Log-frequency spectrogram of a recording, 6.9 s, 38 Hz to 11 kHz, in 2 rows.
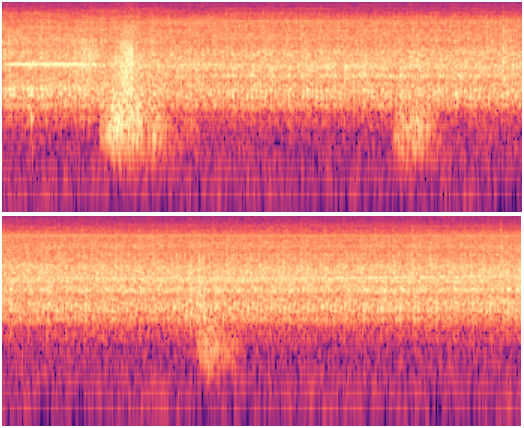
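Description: Cessna 172's engine idling on the ground, heard from inside the cabin as a steady hum, with a low swell every couple of seconds.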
